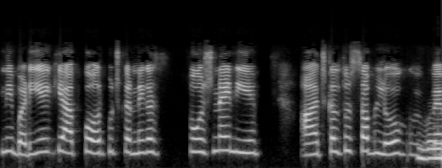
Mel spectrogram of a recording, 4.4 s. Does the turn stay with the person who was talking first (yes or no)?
yes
